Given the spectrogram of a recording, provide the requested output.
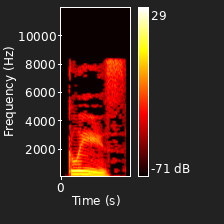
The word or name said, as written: glees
